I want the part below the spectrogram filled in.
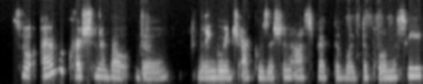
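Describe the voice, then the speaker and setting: Her voice somewhat breathy, a woman speaks at a moderate pace and a medium pitch with fairly even intonation, the sound dry and close with no echo. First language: Arabic. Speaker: student attendee. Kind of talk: audience question.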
